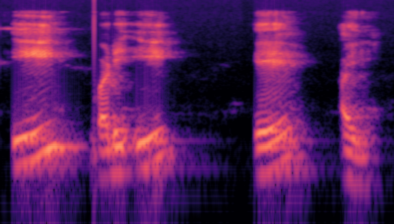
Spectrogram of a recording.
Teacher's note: अब जीभ के अगले हिस्से से बोलो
